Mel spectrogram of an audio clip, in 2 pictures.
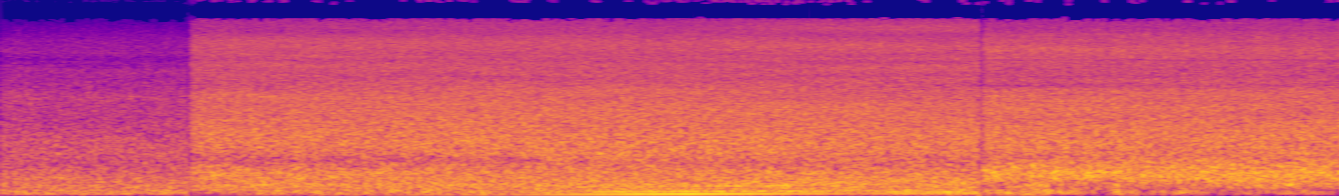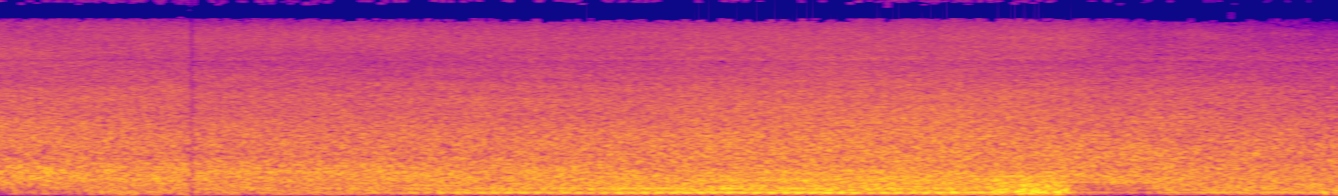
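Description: Shallow mountain river rushing over rocks and small rapids: a steady rush of water that gets louder about a second and a half in, with a low rumble coming and going underneath.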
